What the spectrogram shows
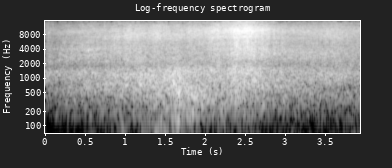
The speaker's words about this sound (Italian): Eri seduta sugli scogli, al sole, ad ascoltare l'incontro dei due mari, sulla punta estrema del paese in cui hai scelto di vivere.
